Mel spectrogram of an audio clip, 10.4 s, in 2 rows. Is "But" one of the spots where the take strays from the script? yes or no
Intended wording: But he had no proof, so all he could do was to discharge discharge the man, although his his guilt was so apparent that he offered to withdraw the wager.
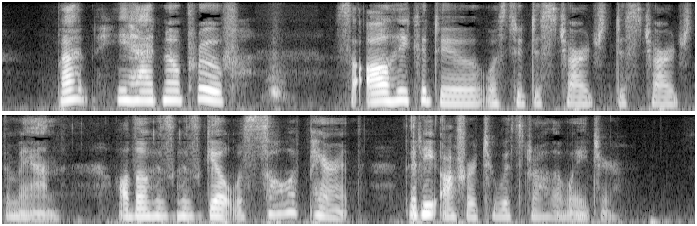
no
